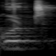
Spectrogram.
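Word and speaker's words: could: द cow heard the साउंड हाउ कुड such a small how कुड कुड कुड को आपने 10 बार पढ़ना है। अक्सर बच्चे इसे कुल्ड पढ़ देते हैं। कुल्ड नहीं है ये इसमें एल साइलेंट है।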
